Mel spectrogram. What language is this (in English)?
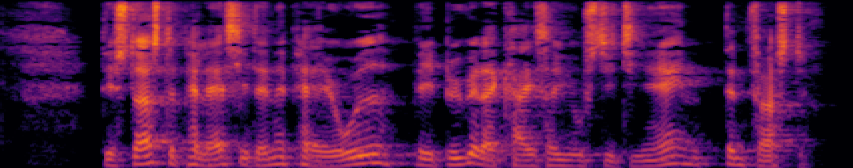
Danish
